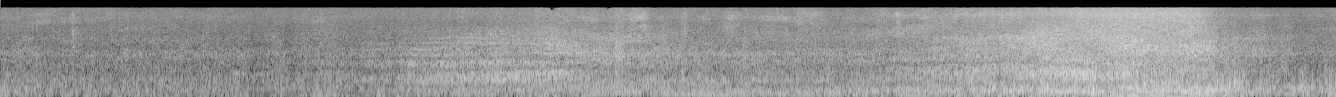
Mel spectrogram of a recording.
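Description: A car drives past close by. Its engine and tyre noise build over several seconds, peak about eight to nine seconds in, then fall away quickly.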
